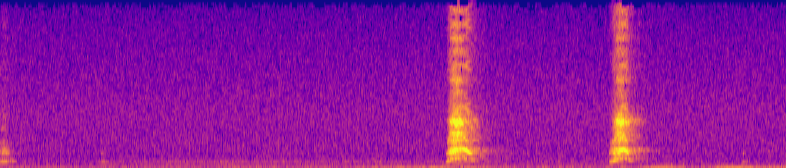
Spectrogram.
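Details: Red fox in Waterloo, Belgium, giving two sharp, rasping cries about two and a half seconds apart after a long quiet stretch, with a low rumble of distant noise underneath.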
